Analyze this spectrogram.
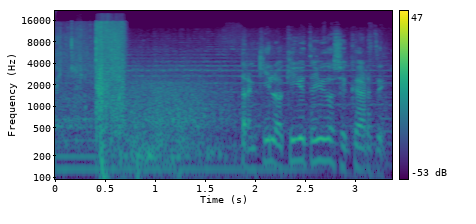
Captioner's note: water splashing; Lion speaking in foreign language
